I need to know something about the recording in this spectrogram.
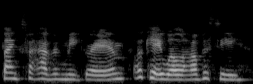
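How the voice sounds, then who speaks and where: A woman's voice: a little high, steady tone, fairly quick, no room sound, dull audio. South African woman in her 30s, chatty interview guest, loose and conversational, dry close sound. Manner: chatty, many fillers and restarts. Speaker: guest doctor. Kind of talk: casual interview talk.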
